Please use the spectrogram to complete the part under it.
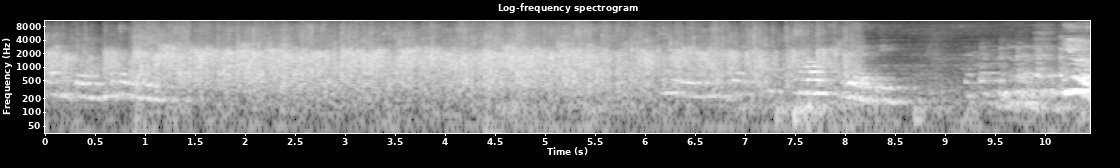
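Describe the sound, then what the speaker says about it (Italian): An audience applauds at a Bookcity 2019 book presentation, a dense sustained wave of clapping with a few chuckles that fades toward the end, close and loud. "Vorrei dare un applauso con tutti quanti noi a Bruno Mancini"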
